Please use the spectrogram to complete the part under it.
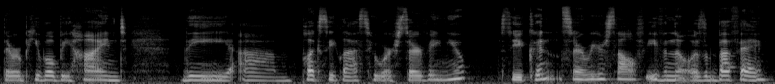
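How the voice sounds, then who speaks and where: Hoarse, raspy woman vlogging. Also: mid-range voice, steady tone, moderate pace. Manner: chatty, with frequent ums and uhs. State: hoarse from screaming. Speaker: travel vlogger. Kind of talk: casual travel vlog.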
